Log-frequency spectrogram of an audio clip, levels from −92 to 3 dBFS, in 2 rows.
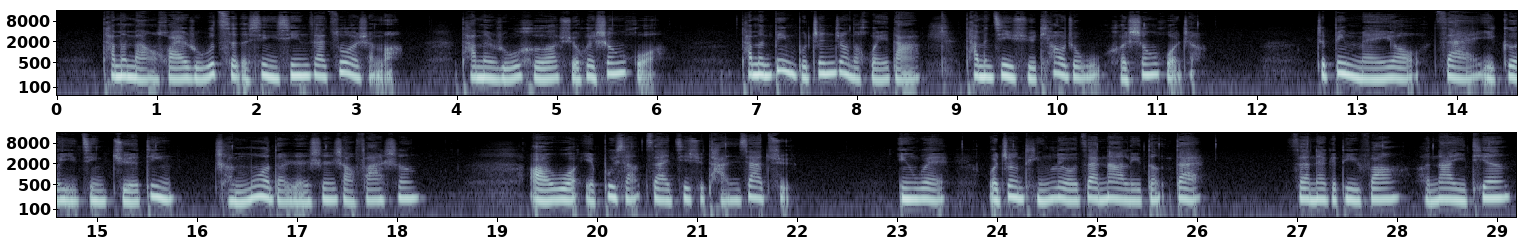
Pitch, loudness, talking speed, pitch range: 195 Hz, -25 LUFS, 185 characters per minute, 180-210 Hz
